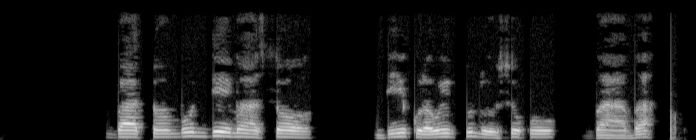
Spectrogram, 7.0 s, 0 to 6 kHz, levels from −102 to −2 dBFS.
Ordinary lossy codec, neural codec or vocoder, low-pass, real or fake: MP3, 48 kbps; none; 5.4 kHz; real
